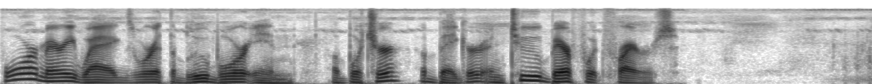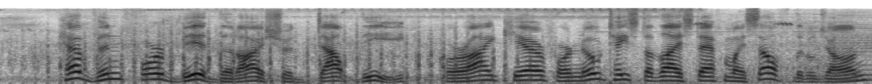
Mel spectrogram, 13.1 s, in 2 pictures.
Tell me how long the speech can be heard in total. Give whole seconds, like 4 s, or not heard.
11 s.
